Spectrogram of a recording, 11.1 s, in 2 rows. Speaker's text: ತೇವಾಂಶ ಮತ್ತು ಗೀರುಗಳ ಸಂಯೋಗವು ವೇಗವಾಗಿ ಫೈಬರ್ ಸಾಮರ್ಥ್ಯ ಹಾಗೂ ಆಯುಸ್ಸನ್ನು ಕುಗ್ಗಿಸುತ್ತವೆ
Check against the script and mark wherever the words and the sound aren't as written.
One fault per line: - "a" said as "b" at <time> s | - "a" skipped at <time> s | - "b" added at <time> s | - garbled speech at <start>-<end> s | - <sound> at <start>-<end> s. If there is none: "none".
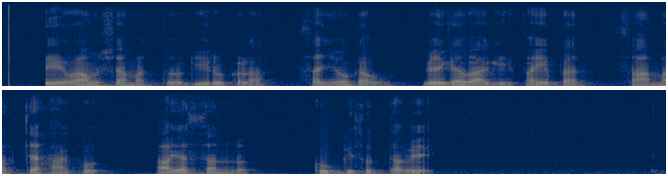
none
